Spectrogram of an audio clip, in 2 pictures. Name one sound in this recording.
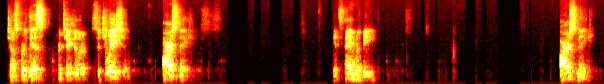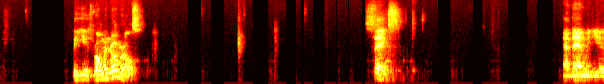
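A man lectures calmly into a microphone, in short phrases with pauses.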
